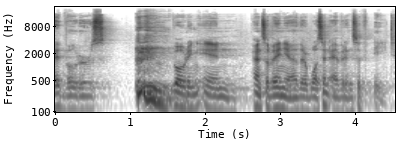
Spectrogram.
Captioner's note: clears throat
